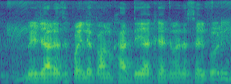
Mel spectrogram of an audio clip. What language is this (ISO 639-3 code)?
bho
